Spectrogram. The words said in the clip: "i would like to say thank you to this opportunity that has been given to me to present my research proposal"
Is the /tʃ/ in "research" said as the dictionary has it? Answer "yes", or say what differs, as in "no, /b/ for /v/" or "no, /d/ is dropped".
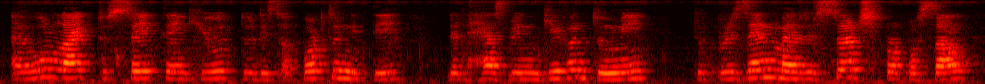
yes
